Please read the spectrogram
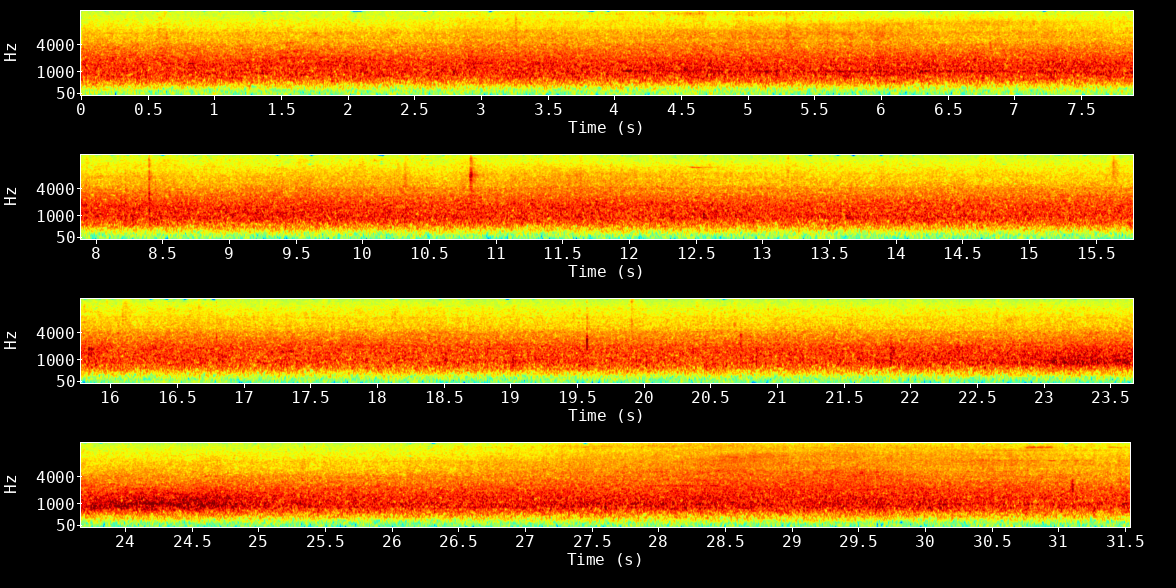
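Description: Steady city street noise of traffic, an even hum with one brief swell, as of a vehicle passing, about two-thirds of the way through.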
